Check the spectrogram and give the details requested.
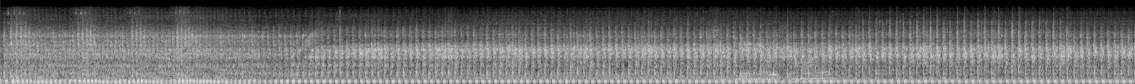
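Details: Alfa Romeo engine with 15,700 km recorded before full teardown: steady idle with a dull, fairly even tapping of about three knocks a second over the exhaust; engine knock of unknown cause.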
